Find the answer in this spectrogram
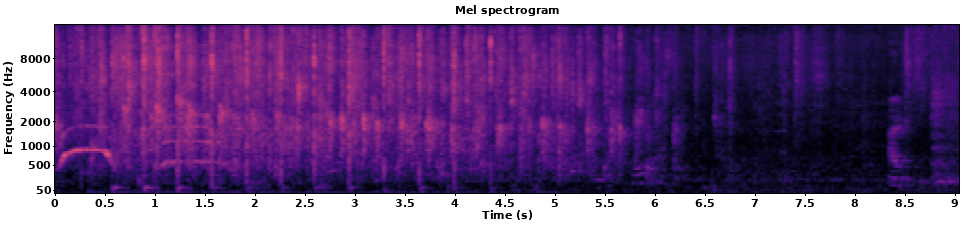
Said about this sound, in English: He, him. Do we love him? Yes! Good. Everybody clap!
